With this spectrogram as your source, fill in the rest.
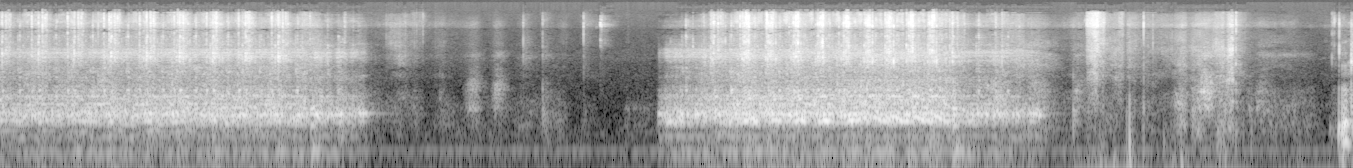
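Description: A sewing machine stitches a bucket tote bag around a curve in two steady bursts of rapid, even whirring, separated by a few seconds of quiet. Faint fabric rustles and handling follow the second run.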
